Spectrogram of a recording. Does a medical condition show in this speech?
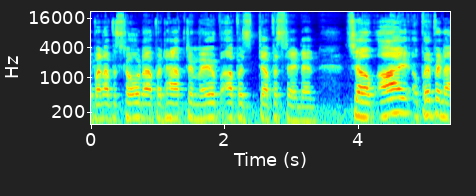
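Yes: ALS; voice affected, worse under stress, chronic cough, improved with treatment.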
